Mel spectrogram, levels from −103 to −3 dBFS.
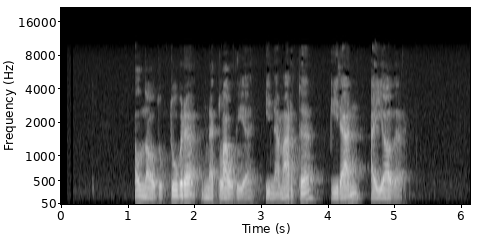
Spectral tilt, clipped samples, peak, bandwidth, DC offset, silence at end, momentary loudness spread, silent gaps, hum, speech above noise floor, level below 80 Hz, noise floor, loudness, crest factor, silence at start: -7 dB/octave; under 0.1%; -10 dBFS; 10 kHz; under 0.1%; 1 s; 11 LU; none; none; 44 dB; -68 dBFS; -73 dBFS; -30 LUFS; 22 dB; 1.1 s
